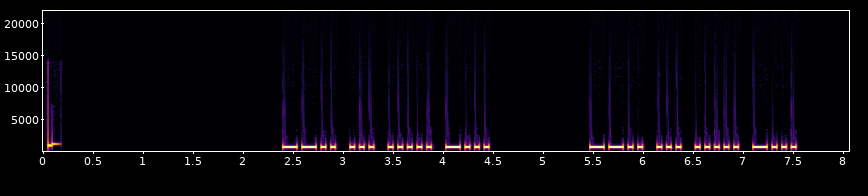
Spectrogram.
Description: Morse code, heard as a keyed tone, about 25 wpm, 700 Hz. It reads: ZS5B ZS5B
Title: DXCC-100 Call Signs - 4 Characters - Repeated 2x - 25wpm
